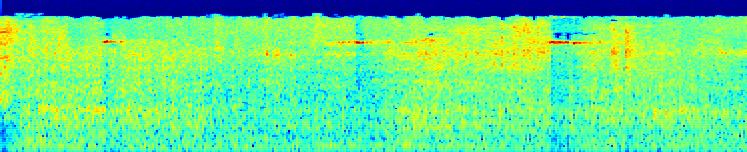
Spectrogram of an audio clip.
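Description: A big heavy door, door number two in a guessing game, opens with a loud, steady pneumatic hiss and rumble that holds evenly for almost four seconds, with no voices.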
